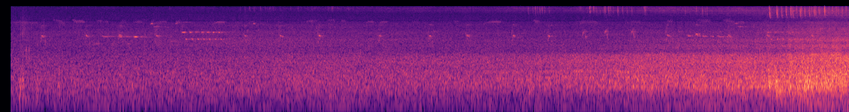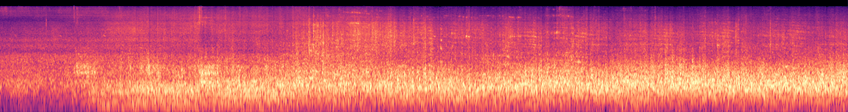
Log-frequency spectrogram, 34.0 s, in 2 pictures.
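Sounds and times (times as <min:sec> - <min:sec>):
passenger train passing: 0:12.2 - 0:33.9
wheels clicking over rail joints: 0:17.8 - 0:33.9.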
